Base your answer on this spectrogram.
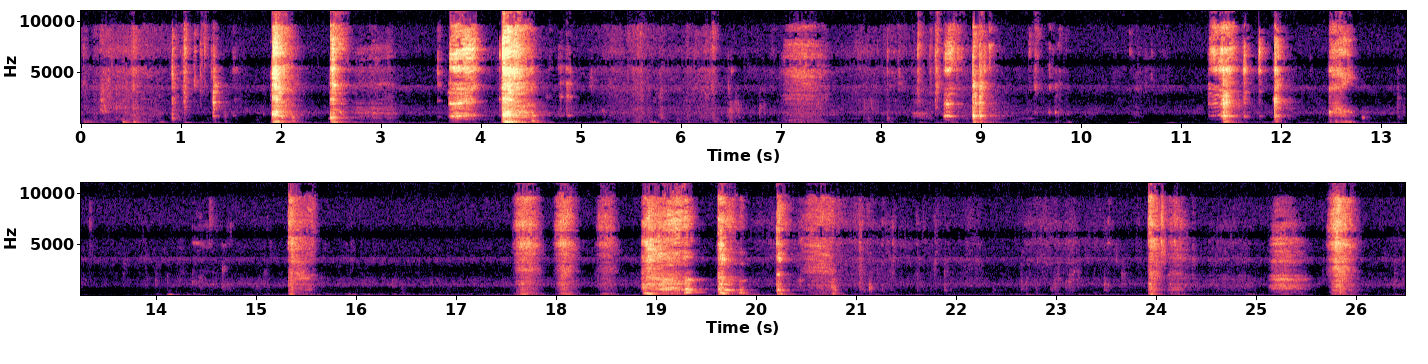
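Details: Adult with worsening asthma, coughing while brushing teeth until nauseated: repeated bouts of harsh coughing and throat clearing, an asthma-related coughing fit.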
